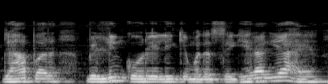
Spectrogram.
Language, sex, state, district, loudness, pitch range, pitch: Hindi, male, Jharkhand, Ranchi, -14 LUFS, 120-135 Hz, 125 Hz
